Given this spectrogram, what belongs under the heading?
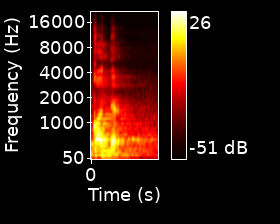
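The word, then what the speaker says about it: قدر: Kalau dibaca qafnya fathah, dalnya mati. Mati itu sukun, qadr.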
